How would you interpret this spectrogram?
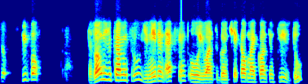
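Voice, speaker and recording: A man's voice: fairly high pitch, expressive, fairly quick. A South African man chatting casually to livestream viewers, earnest and rambling. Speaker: livestreamer and community volunteer. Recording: tinny phone-like livestream audio.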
